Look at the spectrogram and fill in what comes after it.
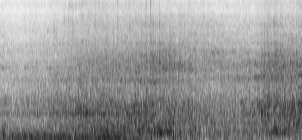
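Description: Passenger train passing close by at speed: a deep low rumble for the first second or so, then the steady rush and clatter of the red coaches' wheels on the track.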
